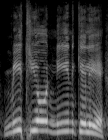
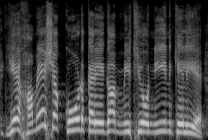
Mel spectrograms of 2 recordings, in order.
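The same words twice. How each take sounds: First: "methionine के लिए" drawn out slowly; slow emphatic repeat. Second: Said in the usual way. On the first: Shown as a demonstration. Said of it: "repeated slowly for emphasis". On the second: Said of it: "methionine के लिए repeated".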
